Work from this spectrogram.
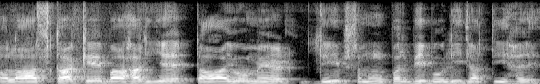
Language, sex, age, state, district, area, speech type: Hindi, male, 60+, Uttar Pradesh, Sitapur, rural, read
